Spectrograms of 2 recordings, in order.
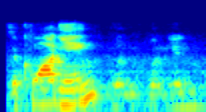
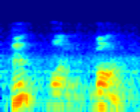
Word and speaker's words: Kuan Yin: Is it Kuan Yin? Wang Yin. It's wrong. I knew that too. Wong. Yeah. Like W-U-N-G. Even though it's spelled Q-U.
